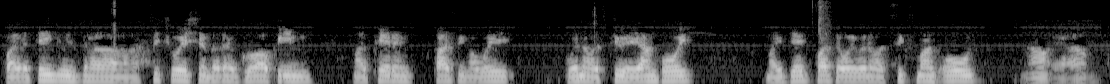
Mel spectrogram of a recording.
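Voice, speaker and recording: A man from Zimbabwe, a guest on a podcast, telling his life story in an unhurried, soft-spoken way. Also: mid-range voice, steady tone. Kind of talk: casual interview over a call. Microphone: remote call line. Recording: tinny phone-like call line.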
